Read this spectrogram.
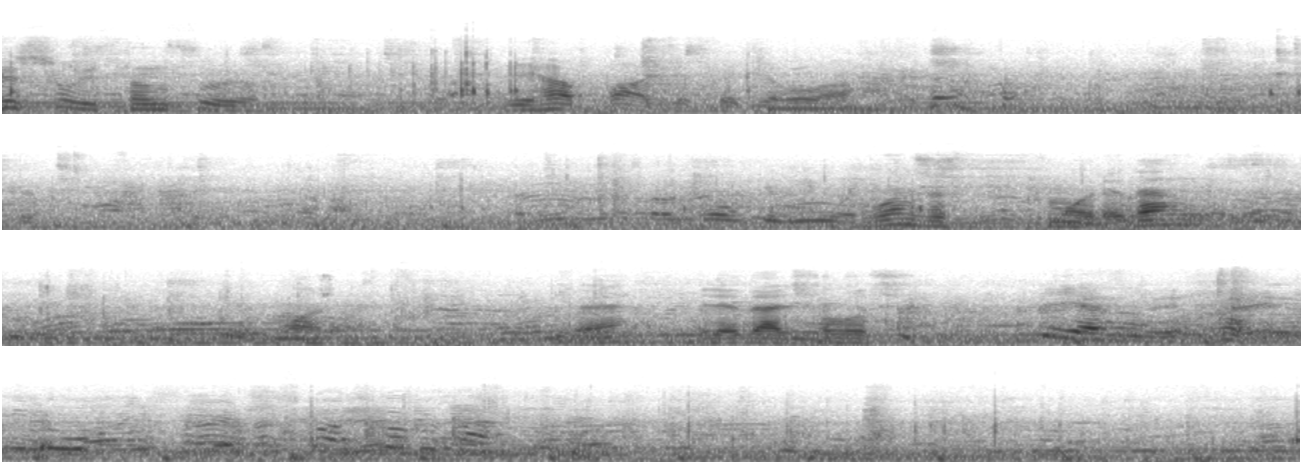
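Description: A crowd chatters in the background outdoors.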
